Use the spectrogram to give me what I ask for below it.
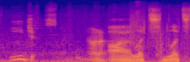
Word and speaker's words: Aegis: how Aegis is pronounced again oh it's actually pronounced egis uh let's let's not let's we could do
